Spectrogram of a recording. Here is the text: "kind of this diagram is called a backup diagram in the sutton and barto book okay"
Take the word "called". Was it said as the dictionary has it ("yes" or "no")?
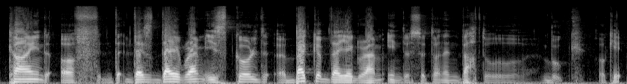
yes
